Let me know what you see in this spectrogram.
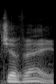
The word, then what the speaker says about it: Gervais: It's Gervais, is it? – Yeah. A silent S like the P in swimming pool.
